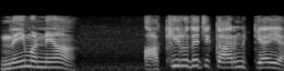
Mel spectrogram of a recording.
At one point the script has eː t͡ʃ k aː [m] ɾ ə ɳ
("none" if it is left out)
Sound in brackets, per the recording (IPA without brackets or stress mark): none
